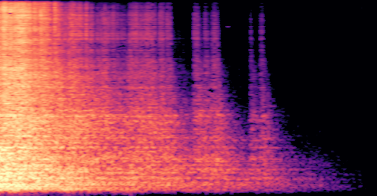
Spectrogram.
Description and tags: Metal cover hit Loudest
cover, hit, Loudest, Metal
